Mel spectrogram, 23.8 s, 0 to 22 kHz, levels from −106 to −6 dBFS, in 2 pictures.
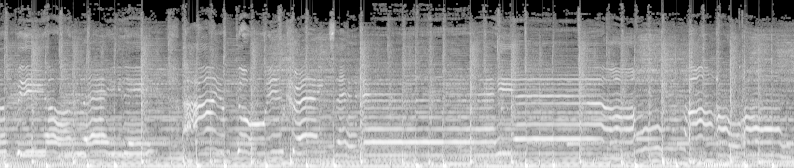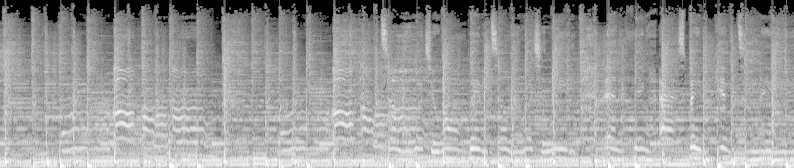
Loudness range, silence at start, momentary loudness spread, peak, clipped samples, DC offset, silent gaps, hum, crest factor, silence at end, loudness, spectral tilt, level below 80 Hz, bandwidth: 2 LU; 0 s; 3 LU; 0 dBFS; 0.2%; under 0.1%; none; none; 10 dB; 0 s; -12 LUFS; -4.5 dB/octave; -18 dBFS; 20 kHz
